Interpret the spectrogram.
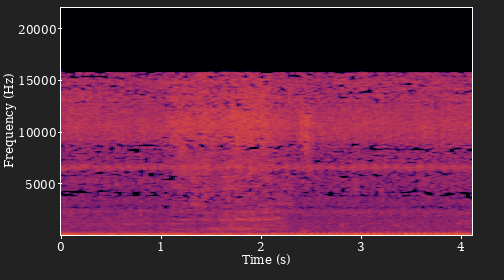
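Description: Tomato-onion masala frying in hot oil in a kadai, sizzling steadily as a wet spice paste goes in. A steady low hum runs underneath.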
